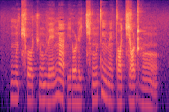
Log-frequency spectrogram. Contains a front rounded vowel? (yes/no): no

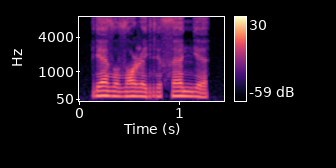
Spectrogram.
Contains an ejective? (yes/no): no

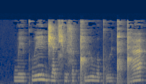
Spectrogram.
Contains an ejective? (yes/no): yes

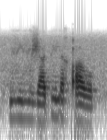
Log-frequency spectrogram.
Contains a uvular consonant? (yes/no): yes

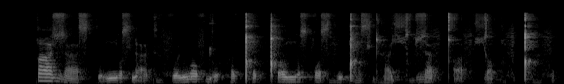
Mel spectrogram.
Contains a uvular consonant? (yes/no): yes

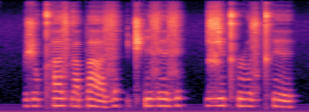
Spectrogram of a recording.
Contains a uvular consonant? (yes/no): no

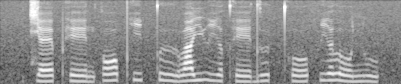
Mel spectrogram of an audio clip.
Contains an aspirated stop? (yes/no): yes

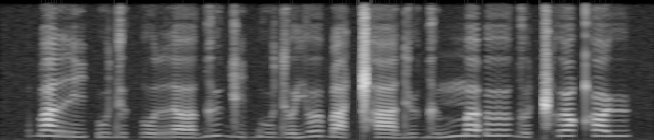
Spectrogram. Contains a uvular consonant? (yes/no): yes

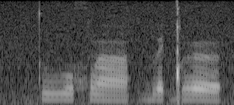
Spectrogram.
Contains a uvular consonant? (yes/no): yes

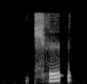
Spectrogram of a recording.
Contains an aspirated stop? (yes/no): yes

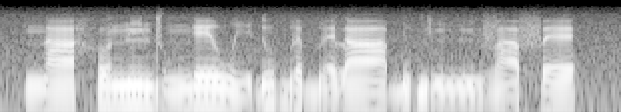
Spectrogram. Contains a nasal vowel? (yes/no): yes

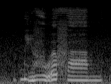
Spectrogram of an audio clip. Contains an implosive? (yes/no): yes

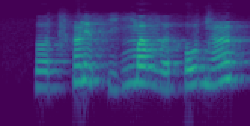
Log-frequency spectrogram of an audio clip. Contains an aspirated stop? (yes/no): yes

